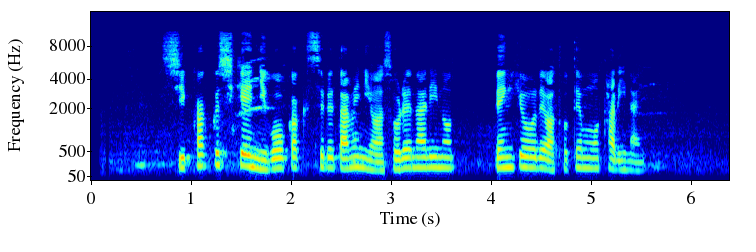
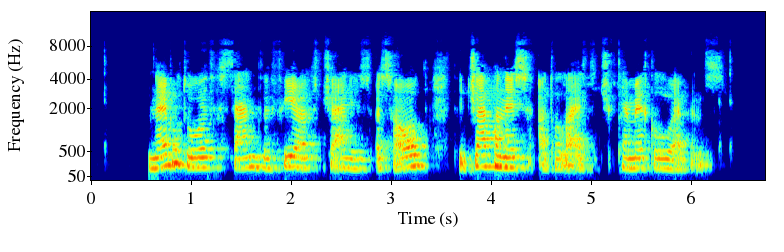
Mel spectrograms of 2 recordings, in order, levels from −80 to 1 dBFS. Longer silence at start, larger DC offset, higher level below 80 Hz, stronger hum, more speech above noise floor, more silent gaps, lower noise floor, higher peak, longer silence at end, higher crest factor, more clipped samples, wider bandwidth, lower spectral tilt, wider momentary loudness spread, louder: about the same, 0.45 s vs 0.55 s; neither; second, -82 dBFS vs -66 dBFS; neither; about the same, 33 dB vs 31 dB; neither; first, -63 dBFS vs -51 dBFS; second, -10 dBFS vs -2 dBFS; first, 0.85 s vs 0.45 s; about the same, 22 dB vs 18 dB; neither; first, 11.5 kHz vs 9.8 kHz; about the same, -4 dB/octave vs -4 dB/octave; about the same, 10 LU vs 12 LU; second, -30 LUFS vs -19 LUFS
